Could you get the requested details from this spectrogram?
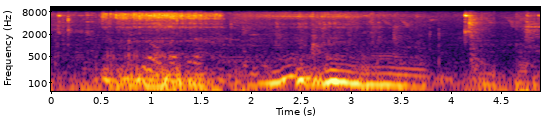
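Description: Low, rumbling, uneven breathing noises from a sleeping dog, with a throaty vibration on each breath: snoring.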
